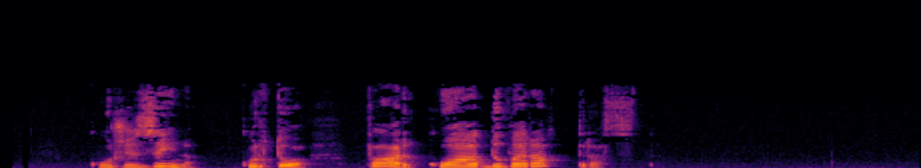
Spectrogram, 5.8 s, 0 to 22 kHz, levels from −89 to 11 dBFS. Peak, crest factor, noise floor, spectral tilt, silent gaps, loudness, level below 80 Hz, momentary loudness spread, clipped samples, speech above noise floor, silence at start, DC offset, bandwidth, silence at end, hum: -4 dBFS; 18 dB; -70 dBFS; -4.5 dB/octave; none; -21 LUFS; -76 dBFS; 15 LU; under 0.1%; 50 dB; 0.6 s; under 0.1%; 11 kHz; 1.85 s; none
